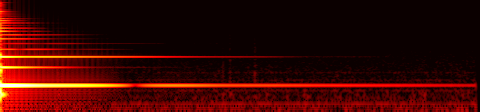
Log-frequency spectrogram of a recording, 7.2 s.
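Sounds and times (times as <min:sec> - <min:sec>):
cavaquinho D chord: 0:00.0 - 0:04.4.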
